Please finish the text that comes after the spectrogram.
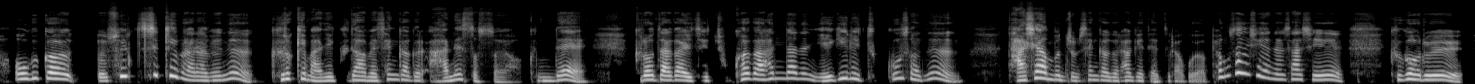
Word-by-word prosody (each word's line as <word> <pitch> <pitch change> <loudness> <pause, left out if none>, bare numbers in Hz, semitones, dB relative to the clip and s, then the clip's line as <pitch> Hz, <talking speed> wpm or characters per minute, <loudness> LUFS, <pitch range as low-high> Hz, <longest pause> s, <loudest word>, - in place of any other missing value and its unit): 어 255 +1 +4
그러니까 270 -4 +5 0.4
솔직히 395 - +3
말하면은 200 - -2 0.2
그렇게 255 +2 0
많이 170 -1 0
그 170 - -12
다음에 190 -4 +1
생각을 205 -3 -4
안 160 +6 -2
했었어요. 125 - -7
근데 170 -2 -1 0.5
그러다가 205 -1 +3
이제 175 0 -1
"조카가 250 +2 +1
한다."는 260 -4 -2
얘기를 245 +9 +1
듣고서는 235 - -5 0.4
다시 195 +10 +4
한번 235 -9 +5
좀 175 -1 -6
생각을 180 -2 -4
하게 175 -2 -3
되더라고요. 130 -2 -10
평상시에는 380 - 0
사실 220 -4 -1 0.5
그거를 215 - +3
215 Hz, 305 characters per minute, -20 LUFS, 180-255 Hz, 0.5 s, 그러니까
